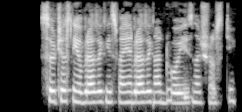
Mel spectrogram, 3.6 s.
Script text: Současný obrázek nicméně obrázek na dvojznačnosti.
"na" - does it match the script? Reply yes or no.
yes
